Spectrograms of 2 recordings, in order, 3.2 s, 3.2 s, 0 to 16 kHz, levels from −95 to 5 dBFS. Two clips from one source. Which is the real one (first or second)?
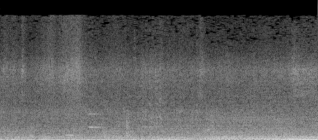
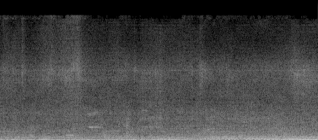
first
